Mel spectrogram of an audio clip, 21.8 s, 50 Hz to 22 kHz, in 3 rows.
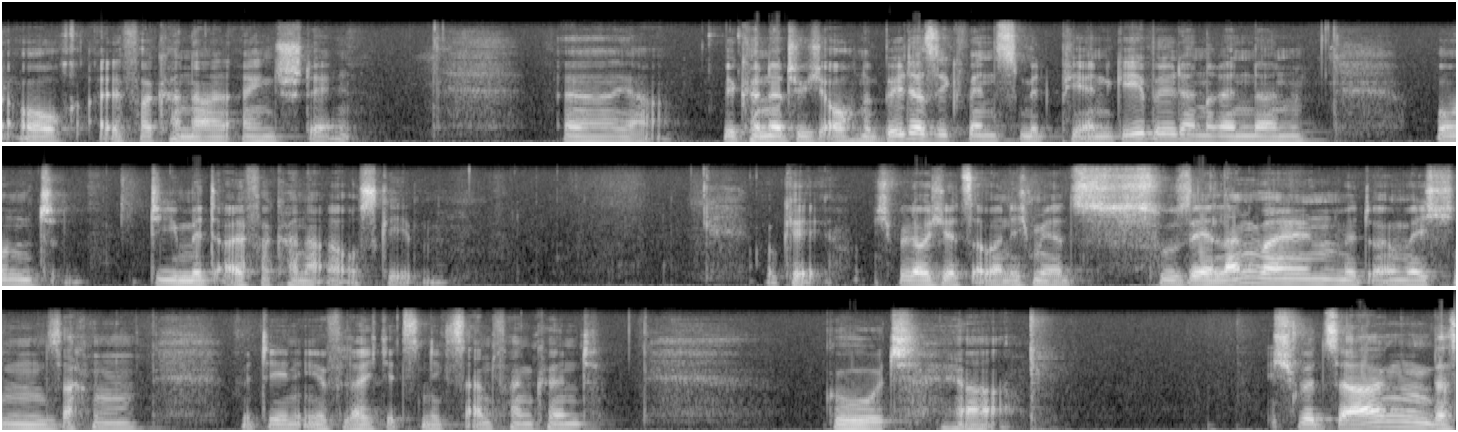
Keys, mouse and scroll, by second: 19.9 Escape, 20.8-21.2 scroll down 1, 21.2-21.8 middle drag.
